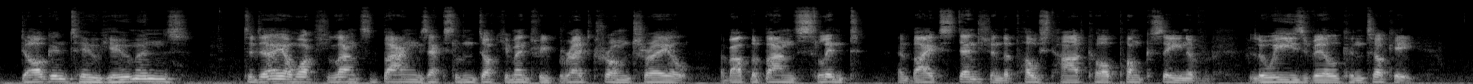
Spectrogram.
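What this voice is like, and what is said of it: Flat, bored, unenthusiastic voice. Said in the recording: “someone who's got no enthusiasm for life ... someone waiting for a bus and then he's waiting me wait for half an hour”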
